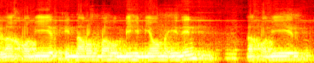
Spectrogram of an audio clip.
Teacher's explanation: Jadi kalau ada ro didahului oleh ya sukun, dia dibaca tipis.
